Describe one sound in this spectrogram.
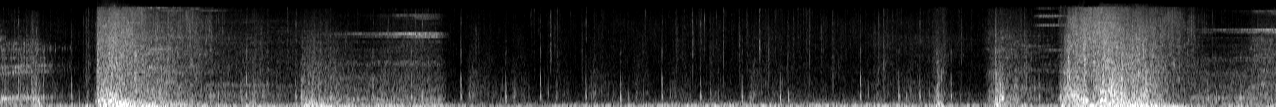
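A blade swishes and strikes.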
